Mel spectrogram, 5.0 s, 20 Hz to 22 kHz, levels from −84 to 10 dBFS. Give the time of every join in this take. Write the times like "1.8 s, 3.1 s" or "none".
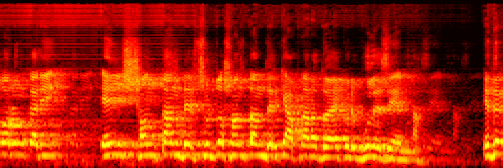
none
